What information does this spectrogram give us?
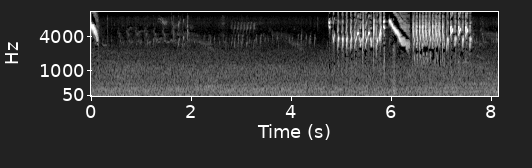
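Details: Wild European goldfinch in lively song: after a single sharp note and a long quiet gap, a rapid run of high twittering notes, a sweeping descending slur, then a dense buzzy trill, all loud and clear.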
